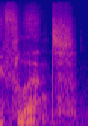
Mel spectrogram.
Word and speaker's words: Flins: My name is Flintz, but please, just call me Flintz. So that's how you pronounce that. Flins.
